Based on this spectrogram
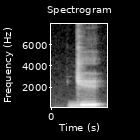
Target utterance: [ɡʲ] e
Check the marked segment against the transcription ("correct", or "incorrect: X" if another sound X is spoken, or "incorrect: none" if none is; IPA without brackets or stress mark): correct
